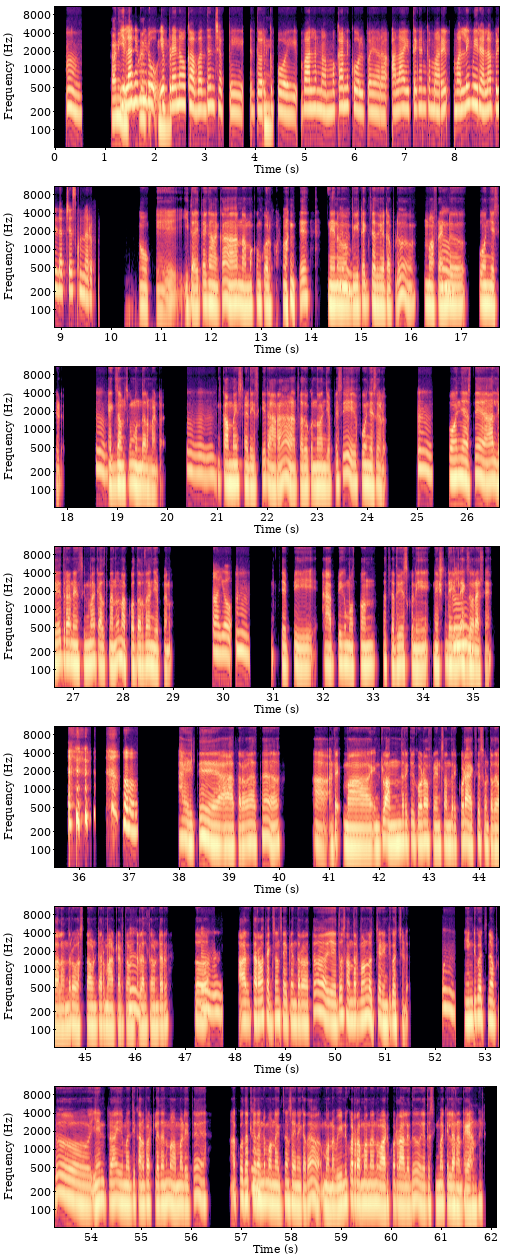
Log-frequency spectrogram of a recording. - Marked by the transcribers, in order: in English: "బిల్డప్"; tapping; giggle; in English: "బీటెక్"; in English: "ఎగ్జామ్స్‌కి"; in English: "కంబైన్ స్టడీస్‌కి"; in English: "హ్యాపీగా"; in English: "నెక్స్ట్ డే"; in English: "ఎగ్జామ్"; laugh; in English: "ఫ్రెండ్స్"; in English: "యాక్సెస్"; in English: "సో"; in English: "ఎగ్జామ్స్"; in English: "ఎగ్జామ్స్"
- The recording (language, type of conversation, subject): Telugu, podcast, చిన్న అబద్ధాల గురించి నీ అభిప్రాయం ఏంటి?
